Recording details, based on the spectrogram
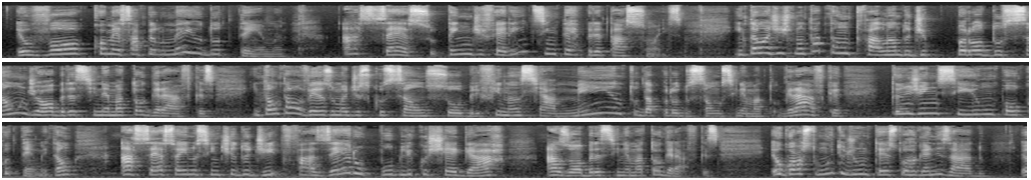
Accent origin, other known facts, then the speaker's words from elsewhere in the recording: Belo Horizonte, Minas Gerais, Brazil; Aqui em Belo Horizonte, por exemplo, eu sou belo-horizontina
